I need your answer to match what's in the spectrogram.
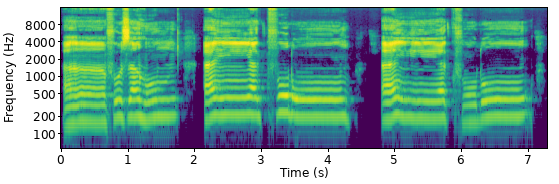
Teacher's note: را کو واو کے ساتھ ملانا ہے، را کو موٹا کریں گے، واو مدہ ایک الف دال میں کھینچیں گے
